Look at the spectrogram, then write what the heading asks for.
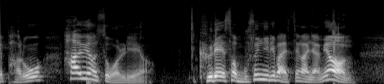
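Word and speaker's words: Huygens: 그 원리를 얘기한 사람이 바로 하위 헌스라는 사람이에요. 우리 옛날에는 호이겐스라고도 불렀는데 요즘은 그 나라 말을 따라서 직접 어떻게 발음되는지를 따라서 하위 헌스라는 이름으로 사용하고 있고요.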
